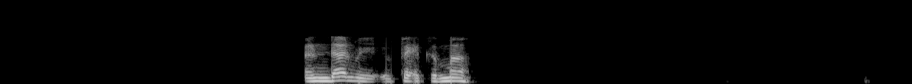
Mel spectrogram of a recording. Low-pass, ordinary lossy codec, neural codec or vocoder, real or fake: 3.6 kHz; Opus, 64 kbps; none; real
